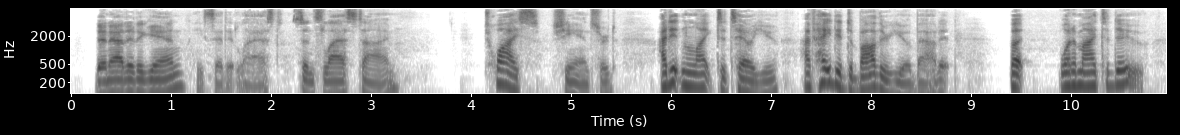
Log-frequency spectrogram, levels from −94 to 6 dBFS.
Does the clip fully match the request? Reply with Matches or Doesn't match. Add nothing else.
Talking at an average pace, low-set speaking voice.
Matches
